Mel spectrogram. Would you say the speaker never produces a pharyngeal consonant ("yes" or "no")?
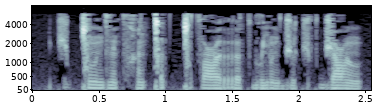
no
